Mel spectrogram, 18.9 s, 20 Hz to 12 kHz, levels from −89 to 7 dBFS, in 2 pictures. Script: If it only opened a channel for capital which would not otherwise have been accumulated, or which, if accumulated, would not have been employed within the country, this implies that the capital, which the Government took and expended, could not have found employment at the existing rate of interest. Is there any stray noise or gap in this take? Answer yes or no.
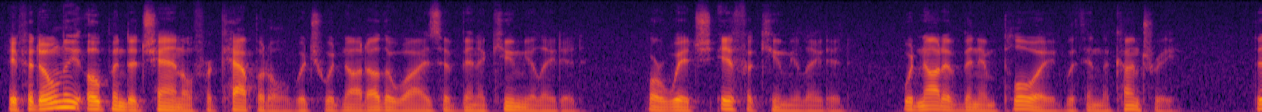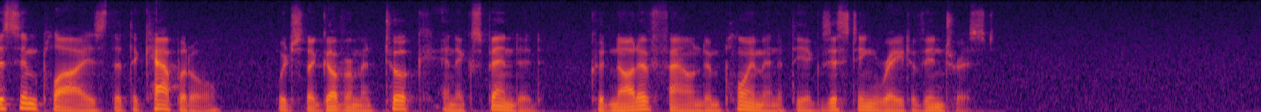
no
